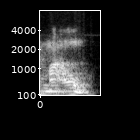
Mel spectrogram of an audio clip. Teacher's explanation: suku katanya dua menjadi ma dan hu, memisahkan a dan hu, berarti itu bukan diftong alias deretan vokal biasa.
